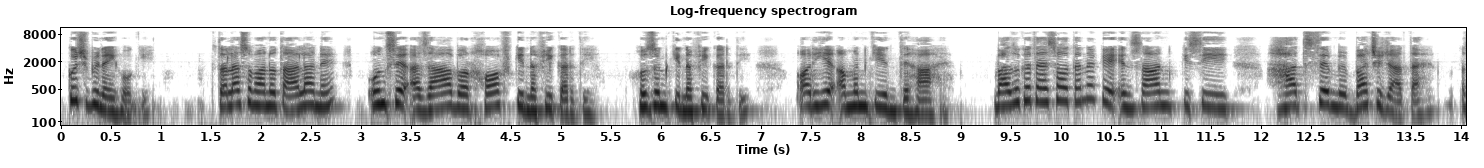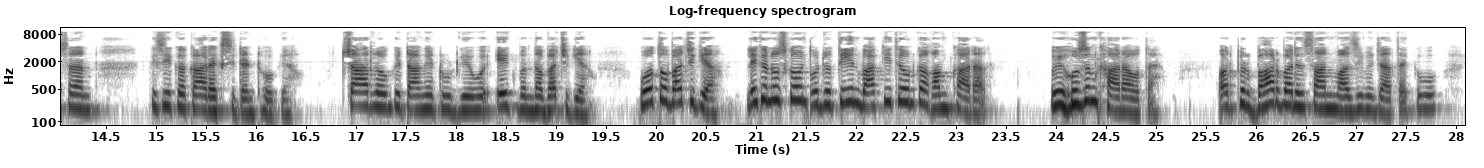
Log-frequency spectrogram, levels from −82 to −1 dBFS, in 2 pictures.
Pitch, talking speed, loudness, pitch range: 200 Hz, 200 wpm, -18 LUFS, 175-225 Hz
